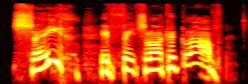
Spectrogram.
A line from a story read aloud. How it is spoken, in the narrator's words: said Cyril, laughing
